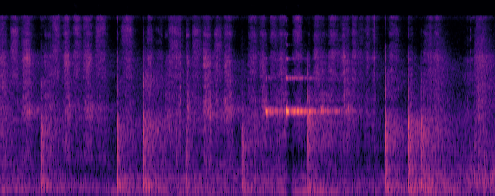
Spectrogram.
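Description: Chalk or marker writing on a classroom board during a lesson: a series of short, scratchy strokes and taps in irregular bursts, close and fairly loud, with brief pauses between words and no talking.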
